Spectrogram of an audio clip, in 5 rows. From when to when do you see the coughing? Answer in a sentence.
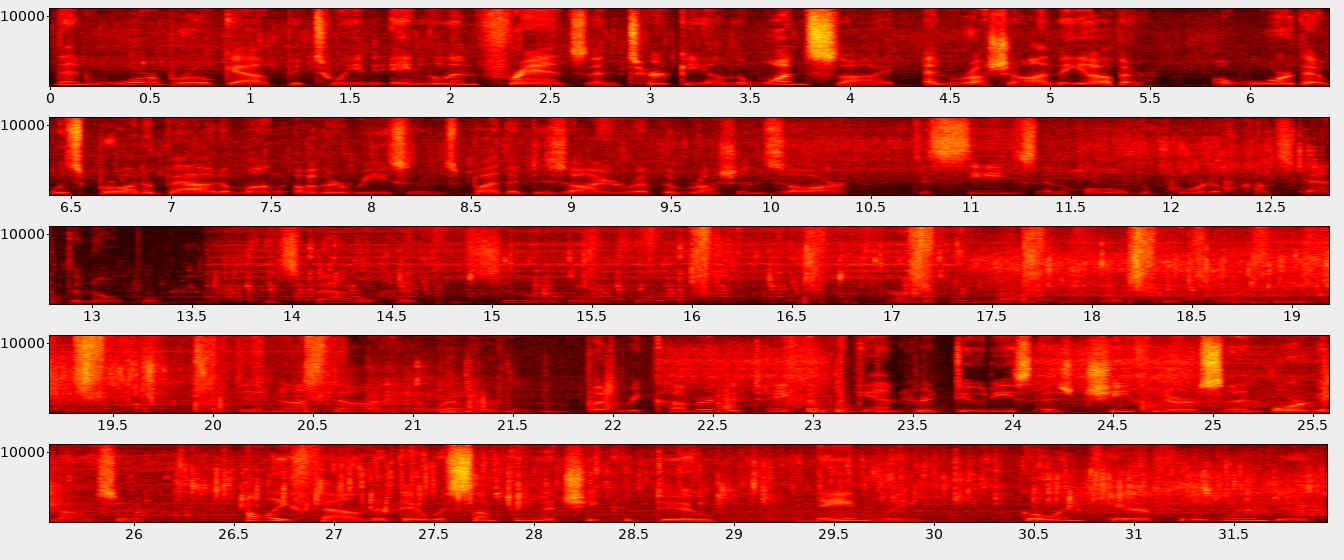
The coughing can't be heard in this clip.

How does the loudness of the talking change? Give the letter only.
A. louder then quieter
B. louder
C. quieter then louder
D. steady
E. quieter
C.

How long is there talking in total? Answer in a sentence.
The talking can be heard for 32 seconds in total.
